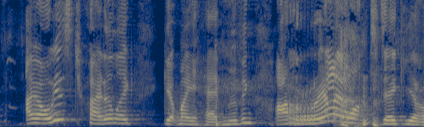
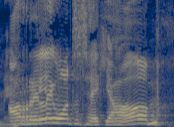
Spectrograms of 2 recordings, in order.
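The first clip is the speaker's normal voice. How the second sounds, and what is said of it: Put-on Scottish accent. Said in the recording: “Scottish accent”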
